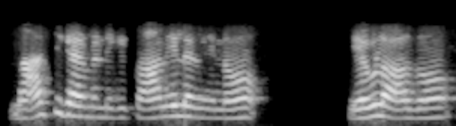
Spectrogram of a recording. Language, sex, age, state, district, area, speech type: Tamil, female, 60+, Tamil Nadu, Mayiladuthurai, rural, conversation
